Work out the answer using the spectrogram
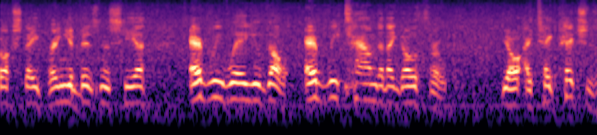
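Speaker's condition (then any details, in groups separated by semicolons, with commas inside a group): No condition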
